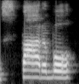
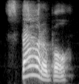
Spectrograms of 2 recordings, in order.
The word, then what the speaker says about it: Spoutable: I went on Spotable. Spoutable. I don't know why I always mispronounced that.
